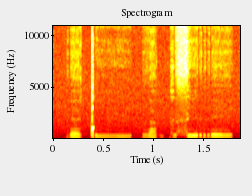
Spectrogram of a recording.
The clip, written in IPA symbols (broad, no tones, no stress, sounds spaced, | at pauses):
ɾ ɛ ǃ iː | l a ɡ k ɪ s i r e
